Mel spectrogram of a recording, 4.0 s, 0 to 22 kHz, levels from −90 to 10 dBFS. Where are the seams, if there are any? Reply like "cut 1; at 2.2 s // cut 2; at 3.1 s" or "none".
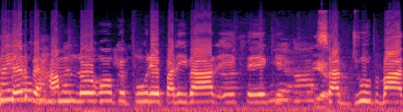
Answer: cut 1; at 3.0 s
